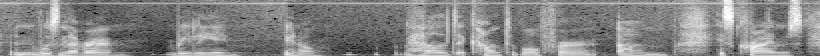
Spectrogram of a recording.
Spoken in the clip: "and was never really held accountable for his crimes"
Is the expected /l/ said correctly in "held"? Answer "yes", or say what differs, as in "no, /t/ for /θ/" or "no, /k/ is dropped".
yes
